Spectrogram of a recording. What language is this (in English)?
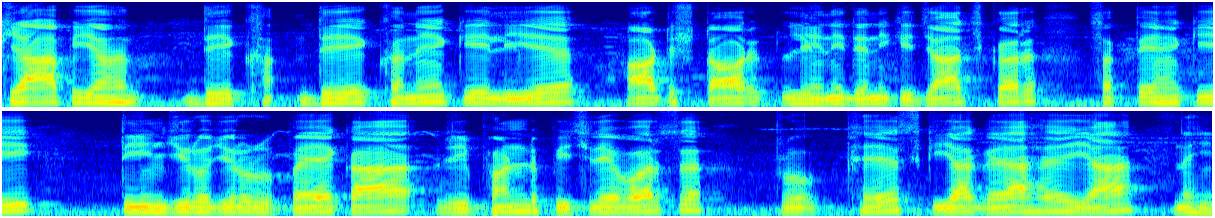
Hindi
